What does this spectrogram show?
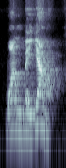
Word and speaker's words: Wembanyama: Wembanyama, is he the truth or the next KP?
